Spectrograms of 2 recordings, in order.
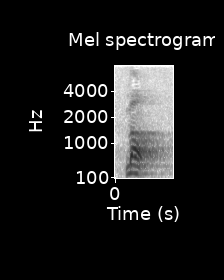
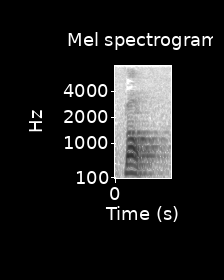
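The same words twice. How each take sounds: The two takes are said the same way.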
